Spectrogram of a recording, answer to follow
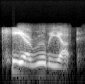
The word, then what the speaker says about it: Killarumiyoq: And by the way, that is pronounced Killarumiyoq. Killarumiyoq. Okay, Killarumiyoq.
